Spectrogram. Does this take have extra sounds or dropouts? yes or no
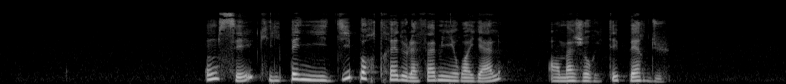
no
